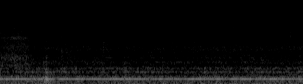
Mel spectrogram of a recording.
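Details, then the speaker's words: Fender blackpanel Super Reverb guitar amp, idle with no playing: a steady low hum under a faint hiss; noise traced to a bad first preamp tube, and swapping that tube removed it. "you remember the wind frying pan and home issues well many times the noise issues are PRM Tu related"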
